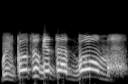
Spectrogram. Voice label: cover defuse, gendarmerie fem; vo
